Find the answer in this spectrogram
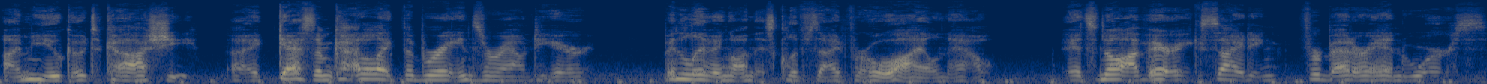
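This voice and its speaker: A put-on character voice from a woman, raspy and medium-pitched, with fairly even intonation at a moderate pace. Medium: video game. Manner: wry, practical.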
